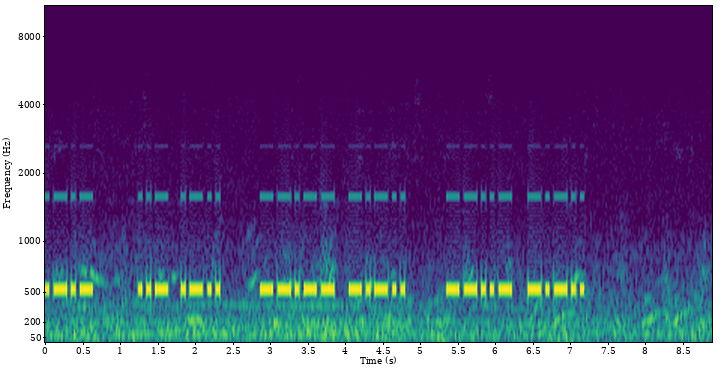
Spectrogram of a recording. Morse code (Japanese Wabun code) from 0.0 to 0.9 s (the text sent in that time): …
